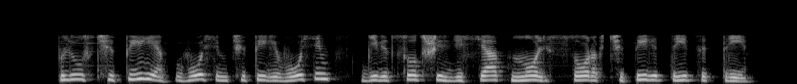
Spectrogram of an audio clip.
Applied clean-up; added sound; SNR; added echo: neural mask model DeepFilterNet 3.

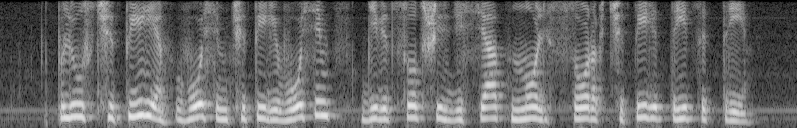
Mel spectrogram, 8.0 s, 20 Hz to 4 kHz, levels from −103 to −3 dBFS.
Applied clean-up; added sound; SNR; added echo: none; none; none; none.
